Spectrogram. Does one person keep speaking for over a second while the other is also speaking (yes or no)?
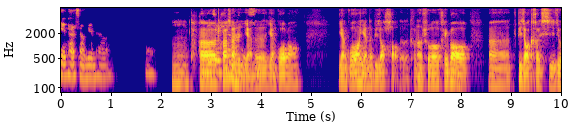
yes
